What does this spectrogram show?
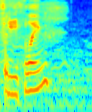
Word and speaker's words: tiefling: It's pronounced it's like tiefling.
